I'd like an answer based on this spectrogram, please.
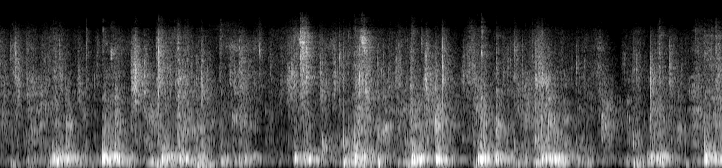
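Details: Staffordshire Bull Terrier puppies giving low, buzzy grunting growls in short bursts about every second, mixed with scuffling, clicking and knocking noises indoors.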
